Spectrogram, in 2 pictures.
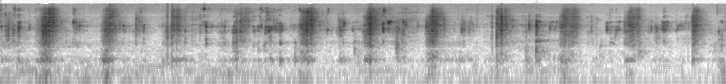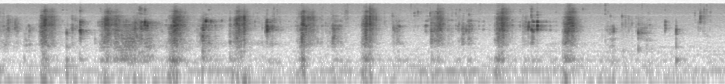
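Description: Close-miked chewing of food in the mouth: irregular wet clicks and smacks several times a second, thinning out near the end.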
